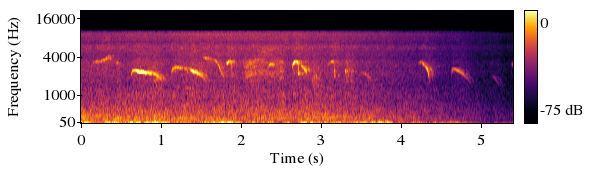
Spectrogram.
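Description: Birds chirping over a faint outdoor background: a string of short calls that slide downward in pitch, fading out near the end.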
